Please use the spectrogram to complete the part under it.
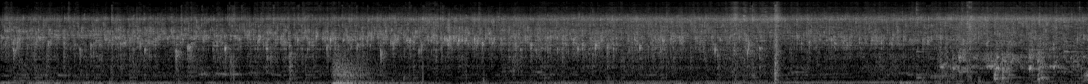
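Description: Eggs fry in hot oil with turmeric for an egg curry, a continuous close hissing sizzle with a few scattered taps and pops and no one speaking.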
